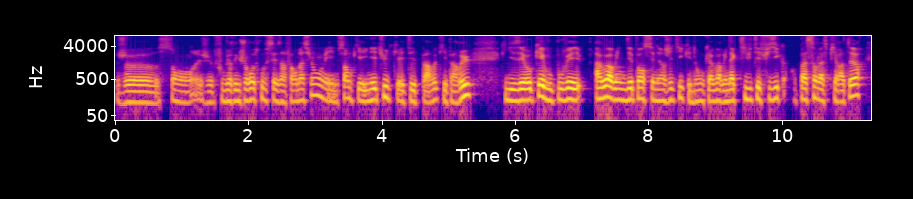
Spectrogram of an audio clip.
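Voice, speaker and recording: Homme, présentation de diapos, ton explicatif et détendu, voix rocailleuse, hésitations fréquentes. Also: male voice, mid-range voice, steady tone, brisk, mellow. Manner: hesitant, many fillers and restarts; casual explanatory tone. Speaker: presenter briefing volunteers. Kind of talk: explanatory slide presentation.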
